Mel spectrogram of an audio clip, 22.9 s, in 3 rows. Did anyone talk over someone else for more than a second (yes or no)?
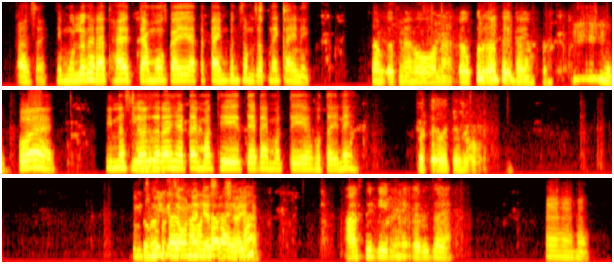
yes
